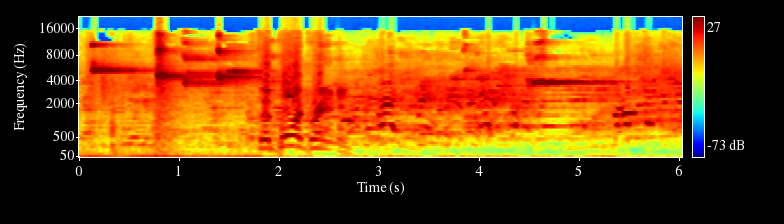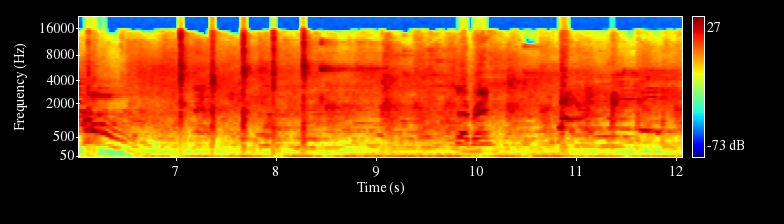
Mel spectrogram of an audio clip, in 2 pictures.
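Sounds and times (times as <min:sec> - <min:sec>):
voices shouting in a hall: 0:02.6 - 0:06.9.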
